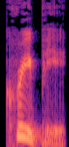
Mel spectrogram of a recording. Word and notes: creepy: anglais

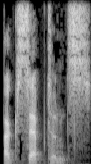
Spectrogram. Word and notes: acceptance: anglais

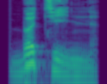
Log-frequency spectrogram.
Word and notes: bottine: francais

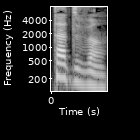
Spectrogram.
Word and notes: tâte-vin: francais

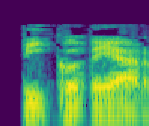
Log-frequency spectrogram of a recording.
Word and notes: picotear: espagnol

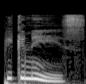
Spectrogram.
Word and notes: pekinese: anglais

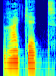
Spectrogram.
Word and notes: raquette: francais

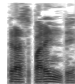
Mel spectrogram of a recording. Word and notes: trasparente: espagnol

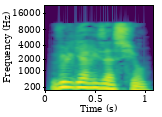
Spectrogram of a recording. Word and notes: vulgarisation: francais

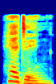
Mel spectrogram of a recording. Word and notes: heading: anglais

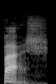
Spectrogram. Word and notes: bash: anglais

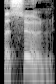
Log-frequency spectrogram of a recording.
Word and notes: bassoon: anglais

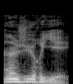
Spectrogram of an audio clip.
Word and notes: injurier: francais

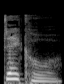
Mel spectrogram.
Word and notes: decor: anglais

